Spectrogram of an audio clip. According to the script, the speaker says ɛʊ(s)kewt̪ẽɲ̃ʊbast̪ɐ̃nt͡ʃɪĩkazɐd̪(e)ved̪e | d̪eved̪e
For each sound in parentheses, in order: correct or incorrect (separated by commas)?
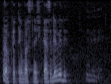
incorrect, correct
